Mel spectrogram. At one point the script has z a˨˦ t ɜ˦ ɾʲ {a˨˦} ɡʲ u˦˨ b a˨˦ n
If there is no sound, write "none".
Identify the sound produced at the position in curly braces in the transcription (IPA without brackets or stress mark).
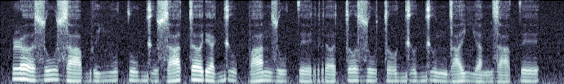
a˨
